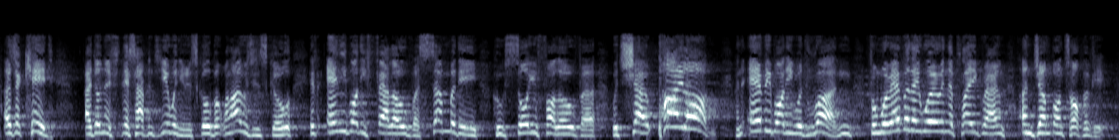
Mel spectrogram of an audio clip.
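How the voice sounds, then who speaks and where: A man's voice: sits high, expressive, fairly quick, fairly bright tone, long reverb tail, highs cut off. A middle-aged Welsh man preaching a sermon, telling a personal story in a chatty way and often repeating his first words. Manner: conversational storytelling, repeats words when starting.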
